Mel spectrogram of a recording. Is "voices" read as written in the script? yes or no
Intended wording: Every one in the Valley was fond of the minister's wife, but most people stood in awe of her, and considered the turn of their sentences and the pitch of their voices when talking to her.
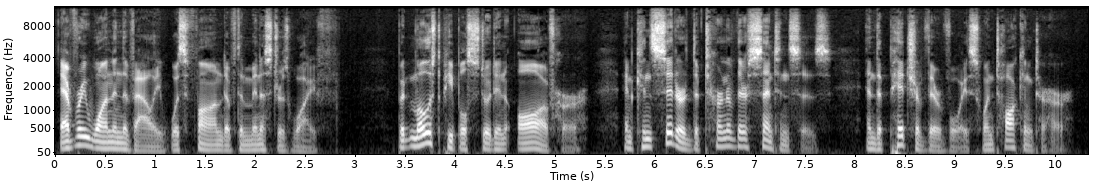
no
